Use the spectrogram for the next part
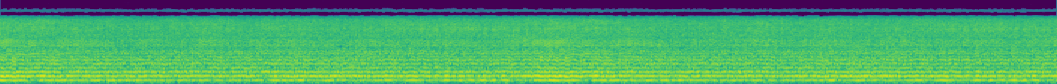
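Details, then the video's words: Honey bees in a beehive producing a steady, dense droning hum with a low fundamental and stacked overtones. The buzz holds constant throughout, with no pauses and only slight swells in loudness. "beehive buzz sound"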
